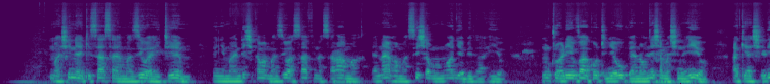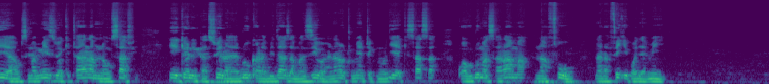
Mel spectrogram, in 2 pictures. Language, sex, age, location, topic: Swahili, male, 25-35, Dar es Salaam, finance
